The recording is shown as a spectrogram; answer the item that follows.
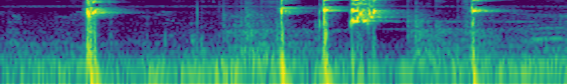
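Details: Morning chirping from Fischer's lovebirds of violet and gold opaline colouring: five short, thin high chirps spaced irregularly over a few seconds, one a quick double note, against faint low background hum.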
